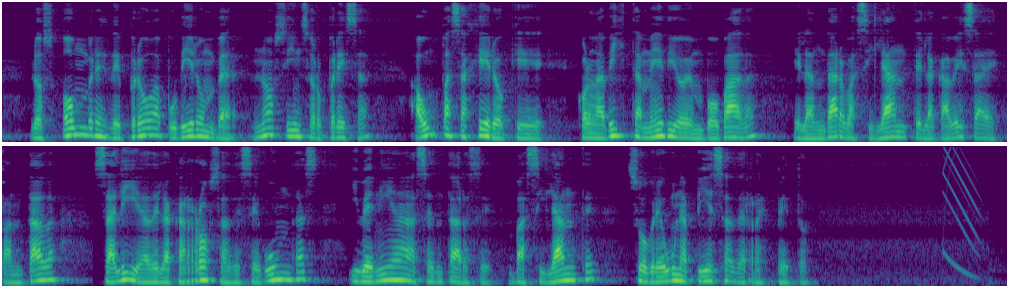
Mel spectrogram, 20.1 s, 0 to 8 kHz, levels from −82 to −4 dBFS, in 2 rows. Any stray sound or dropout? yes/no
yes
